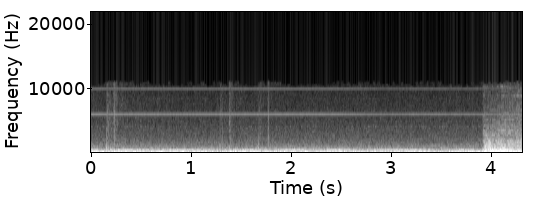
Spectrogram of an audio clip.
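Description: A heavy wooden crate scrapes along the floor.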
